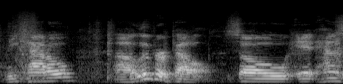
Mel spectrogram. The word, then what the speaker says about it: Lekato: So today we're going to take a look at the Lekato, that's how they pronounce it, Lekato looper pedal.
